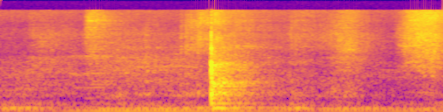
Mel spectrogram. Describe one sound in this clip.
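A tool clacks down onto a stone surface.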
